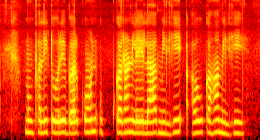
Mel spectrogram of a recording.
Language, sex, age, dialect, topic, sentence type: Chhattisgarhi, female, 18-24, Northern/Bhandar, agriculture, question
